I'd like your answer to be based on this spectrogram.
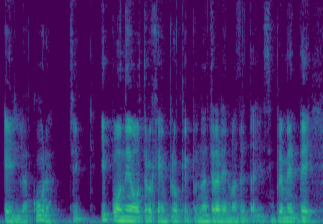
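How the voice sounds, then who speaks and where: A man's voice: fairly low pitch, normal speed, vocal fry, dark tone. A man teaching a Bible passage informally, often checking in with the listener and restarting his sentences. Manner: conversational, frequent "¿sí?" checks, restarts; acts out crowd voices in quoted lines.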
